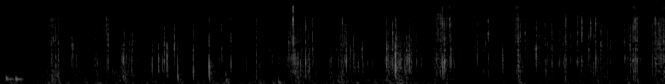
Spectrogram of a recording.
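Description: A full, small, soft pocket pack of 10 paper tissues in a thin crinkly plastic wrapper is gripped and squeezed by fingertips with short painted nails. The result is a rapid, continuous stream of bright, crisp plastic crinkling and crunching with little low end, rising and falling in quick bursts.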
